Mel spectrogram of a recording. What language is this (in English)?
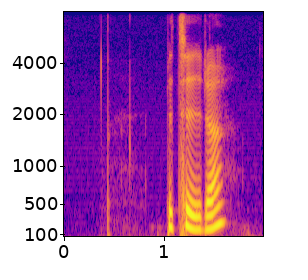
Swedish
